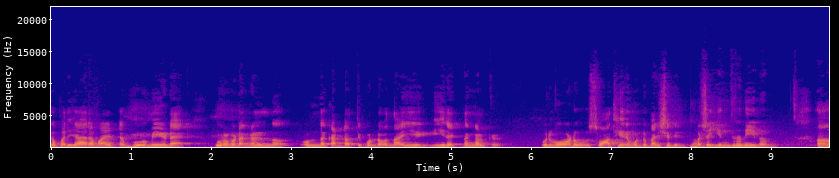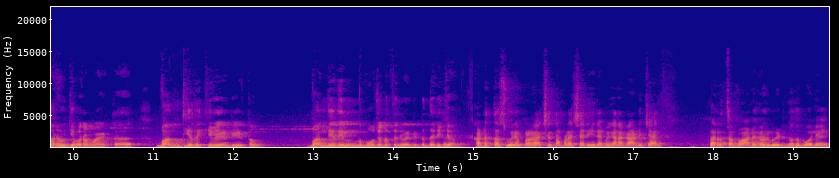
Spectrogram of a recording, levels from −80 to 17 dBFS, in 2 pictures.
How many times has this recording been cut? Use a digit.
2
